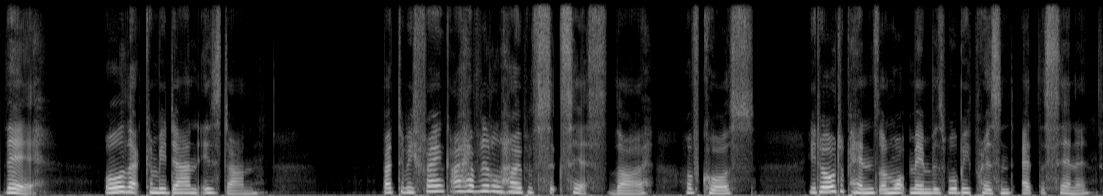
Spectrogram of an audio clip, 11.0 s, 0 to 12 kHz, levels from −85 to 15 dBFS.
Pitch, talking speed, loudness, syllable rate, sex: 240 Hz, 180 wpm, -19 LUFS, 5.2 syllables/s, female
